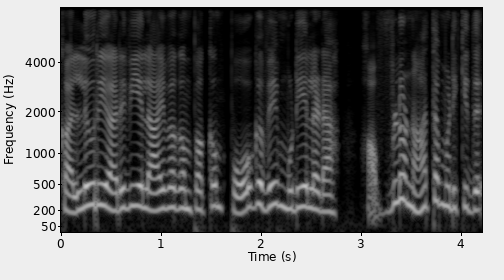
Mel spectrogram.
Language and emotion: Tamil, disgusted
